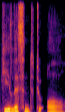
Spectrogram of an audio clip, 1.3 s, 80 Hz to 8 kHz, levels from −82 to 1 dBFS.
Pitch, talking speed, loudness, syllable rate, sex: 130 Hz, 185 wpm, -17 LUFS, 5.5 syllables/s, male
